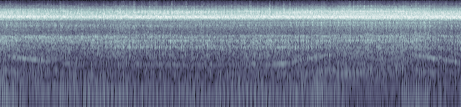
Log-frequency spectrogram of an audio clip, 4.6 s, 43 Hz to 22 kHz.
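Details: 2007 Honda Rebel 250 idling in neutral just after an oil change and valve clearance adjustment: an even, steady patter with no ticking or misses under background hiss. The engine is running perfectly, a normal healthy idle.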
